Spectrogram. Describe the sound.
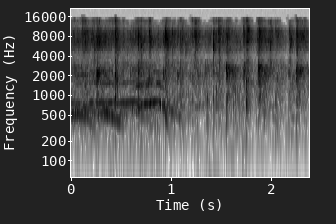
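A crowd bursts into steady, dense clapping as two people are invited up, while several voices cheer with high, sliding "woo" calls that trail off early, leaving the applause to carry on alone.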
